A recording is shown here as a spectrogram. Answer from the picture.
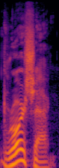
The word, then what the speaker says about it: Rorschach: Also known as the Rorschach. – Rorschach.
